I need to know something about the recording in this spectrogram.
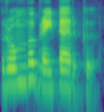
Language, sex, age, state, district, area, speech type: Tamil, female, 45-60, Tamil Nadu, Cuddalore, rural, read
